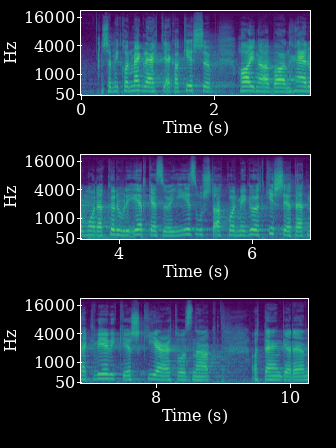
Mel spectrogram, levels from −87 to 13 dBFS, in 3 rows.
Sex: female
